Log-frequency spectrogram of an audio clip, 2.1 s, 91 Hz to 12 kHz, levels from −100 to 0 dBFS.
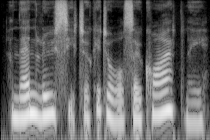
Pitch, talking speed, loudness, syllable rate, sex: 205 Hz, 230 wpm, -17 LUFS, 5.3 syllables/s, female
